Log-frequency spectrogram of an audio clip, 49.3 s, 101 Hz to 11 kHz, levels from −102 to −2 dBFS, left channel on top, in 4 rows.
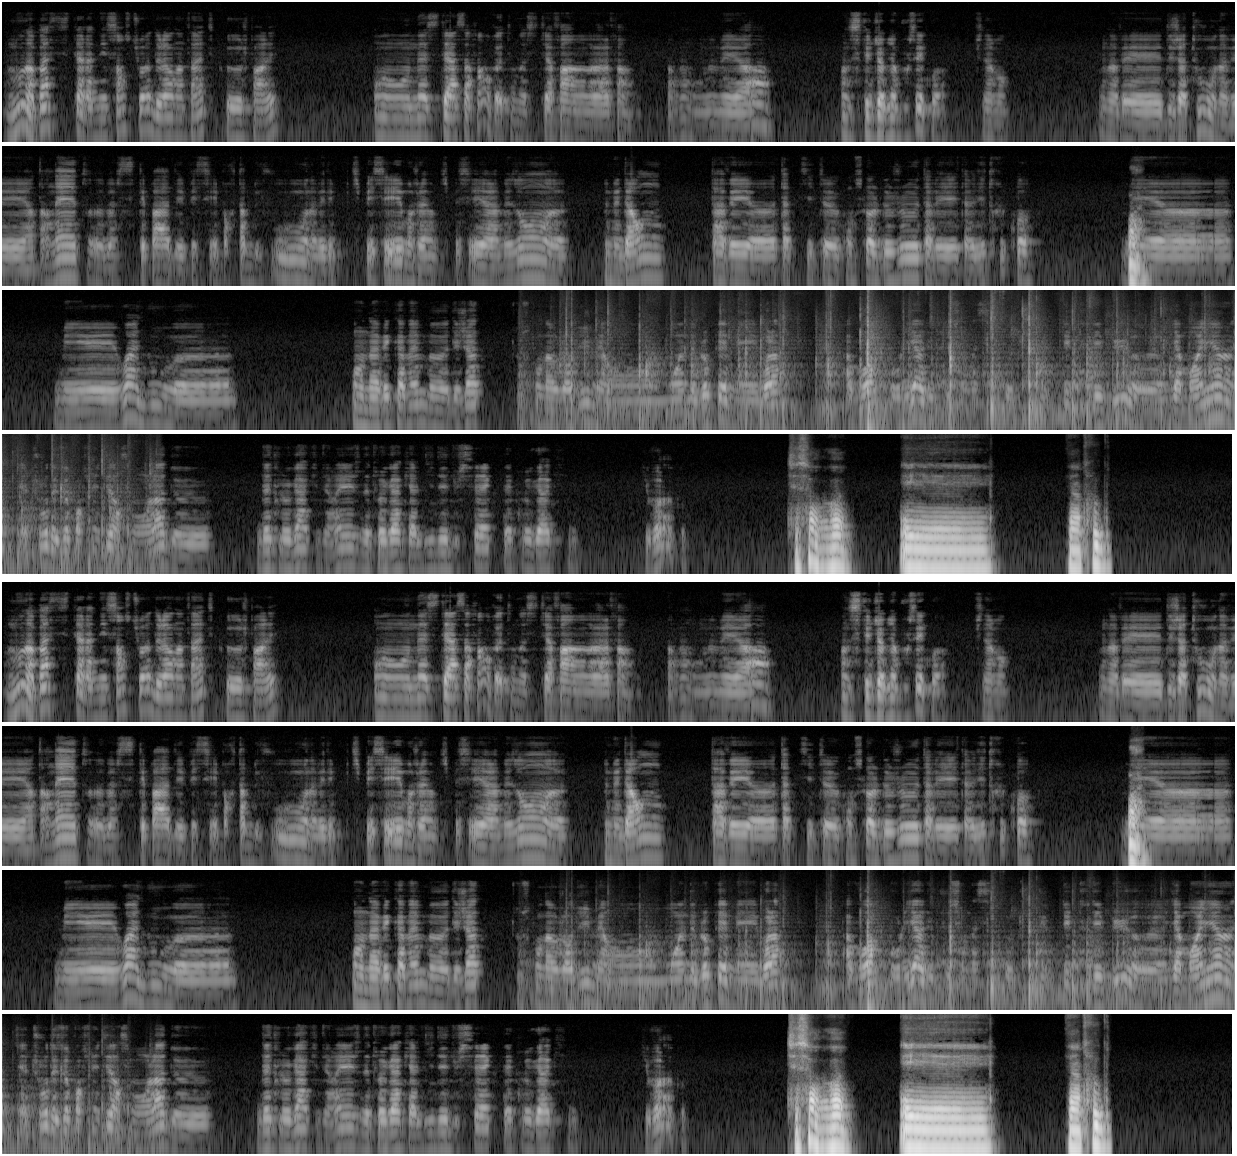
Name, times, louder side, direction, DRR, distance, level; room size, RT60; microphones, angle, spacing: voice 1, 0.0-2.8 3.7-6.3 6.7-7.7 8.4-9.5 9.8-10.1 11.0-18.0 18.4-19.0 19.4-22.7 23.5-24.7 25.2-27.0 28.2-29.5 29.8-32.5 33.1-39.1 39.5-42.8 43.4-43.8, right 2 dB, 25° right, 4.8 m, -42 dB
sound 1, 29.8-38.6, left 3 dB, 50° left, 2.5 m, -47 dB
voice 2, 44.8-45.5 46.0-46.9 47.7-48.1, right 6 dB, 75° right, 0.5 m, -19 dB
head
